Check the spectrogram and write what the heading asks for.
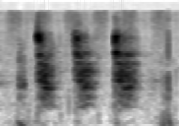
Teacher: If you say cat, t, t, t, you don't feel your vocal cords vibrating.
